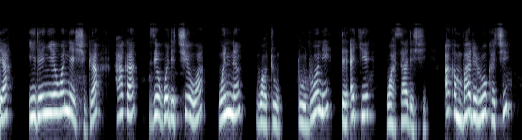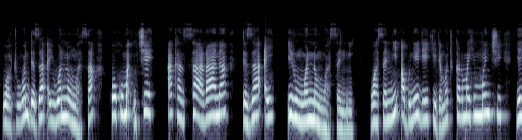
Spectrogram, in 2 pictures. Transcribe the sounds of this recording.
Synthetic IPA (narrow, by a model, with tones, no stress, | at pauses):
a˦ | ʔɪ˨dɐ˦ɲja˦jwɐ˦nːɐ˨nʃɪ˨ɡaː˦ | ha˦kɐ˨ | zeː˦˨ɡʷɐ˦da˨t͡ʃeː˦˨waː˦ | wɐ˦nːɐ˨n | waː˨toː˨ | d̥oː˨doː˦neː˦d̥a˨ʔa˦kʲeː˨ | waː˨saː˦da˨ʃi˦ʔ | ʔa˦kɐ˨mbaː˦da˨loː˦kɐ˨t͡ʃiː˦ | waː˨toː˨wɐ˦nda˨zaː˦ʔa˨ji˦wɐ˦nːɐ˨ŋwaː˨saː˦ | kʷoː˦kʷʊ˦ma˦ʔɪ˨nt͡ʃeː˦ | ʔa˦kɐ˨nsa˦˨ɽaː˦naː˦ | d̥a˨zaː˦ʔa˨ji˦ | ʔɪ˦ɽɪ˨ŋwɐ˦nːɐ˨ŋwaː˨sɐ˨nːiː˦ | waː˨sɐ˨nːiː˦ʔa˨bu˨neː˦da˨jɐ˦kʲeː˨da˨mɐ˦tʊ̥˦kɐ˦rmɐ˦hɪ˦mːɐ˦nt͡ʃiː˦ja˦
